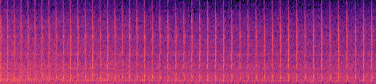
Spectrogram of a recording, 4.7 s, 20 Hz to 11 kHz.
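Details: Mitsubishi 3000GT after 10 laps at Varano track and a short spell of very high oil temperature, Motul 300V 15W-50 nearly new, light throttle: sharp metallic knock about three per second over engine note; not yet diagnosed, owner fears rod knock.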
